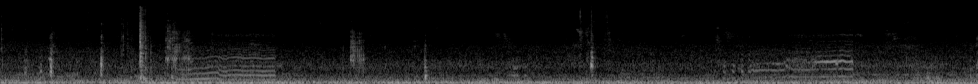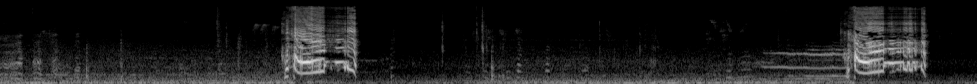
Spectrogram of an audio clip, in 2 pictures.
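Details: Cough in a hen about 14 months old, coughing for some time: soft clucking broken by two loud, harsh, squawking coughs about five seconds apart.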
